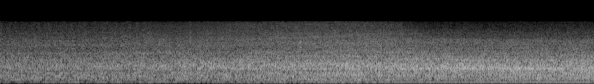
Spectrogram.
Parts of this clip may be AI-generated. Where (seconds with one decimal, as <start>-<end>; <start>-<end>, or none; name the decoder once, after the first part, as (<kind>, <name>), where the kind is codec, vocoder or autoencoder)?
1.5-2.5 (codec, DAC)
